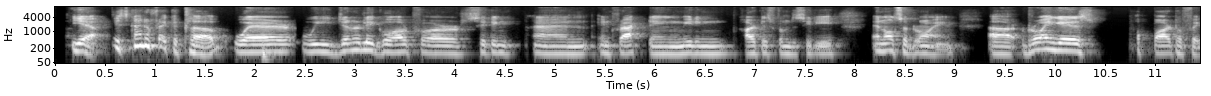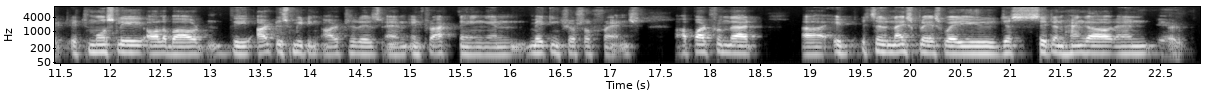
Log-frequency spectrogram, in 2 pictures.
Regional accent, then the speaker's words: India; moved away as an adult; also born or lived in Barcelona, Spain / Helsinki, Finland; I was from India

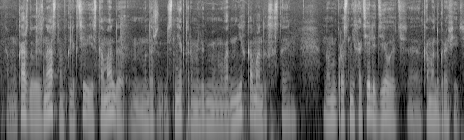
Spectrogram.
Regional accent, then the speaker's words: Moscow, Russia; born or raised there

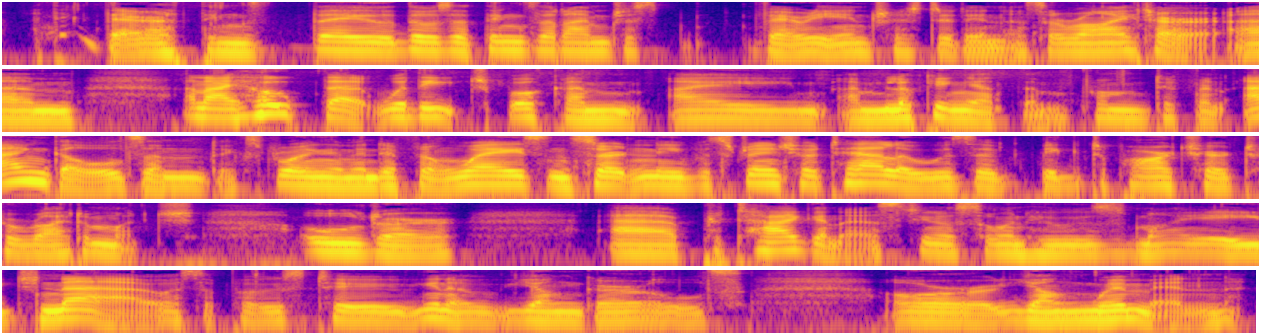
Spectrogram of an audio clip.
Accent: Ireland; I'm an Irish writer

